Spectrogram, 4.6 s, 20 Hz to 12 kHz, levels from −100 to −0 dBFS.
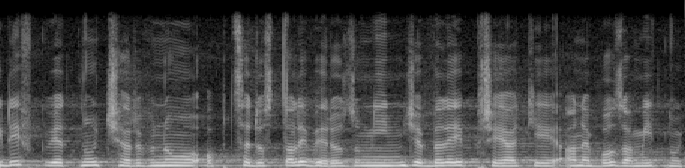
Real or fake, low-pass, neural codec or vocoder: real; 10.8 kHz; none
